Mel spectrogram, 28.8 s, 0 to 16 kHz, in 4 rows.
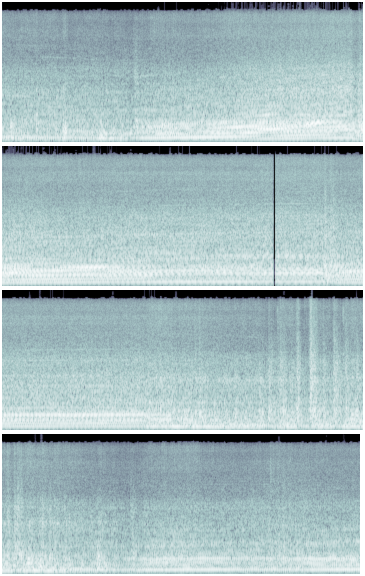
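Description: V8 Star Jaguar race car's V8 engine heard from inside the cockpit under hard acceleration, its pitch climbing and dropping sharply at several upshifts. About twenty seconds in, a few sharp cracks come as the revs fall for braking into a corner, then the engine pulls hard again.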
